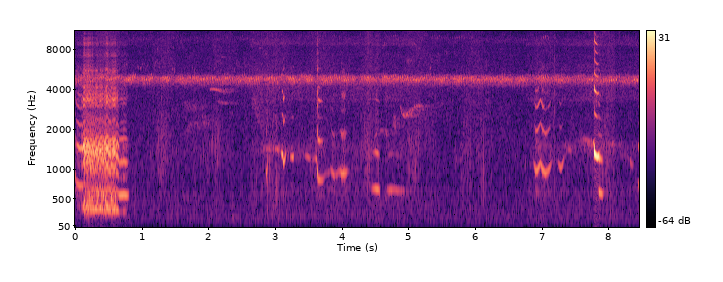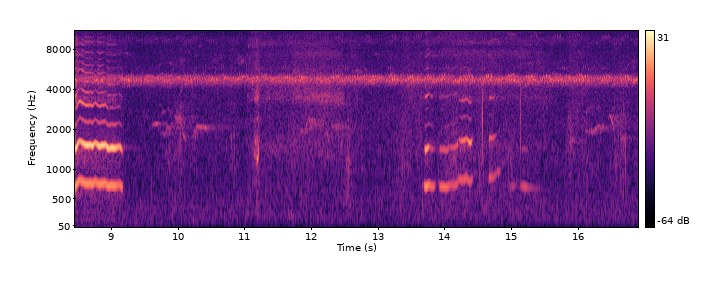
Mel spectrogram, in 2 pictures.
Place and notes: path of seasons, meadow, piramida - grass whistle
walk through high grass, far away train, birds, winds ...
23 May 2014, 17:25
